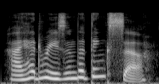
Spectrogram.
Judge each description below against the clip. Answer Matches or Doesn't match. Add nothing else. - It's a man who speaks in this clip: Doesn't match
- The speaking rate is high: Matches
